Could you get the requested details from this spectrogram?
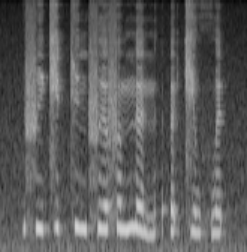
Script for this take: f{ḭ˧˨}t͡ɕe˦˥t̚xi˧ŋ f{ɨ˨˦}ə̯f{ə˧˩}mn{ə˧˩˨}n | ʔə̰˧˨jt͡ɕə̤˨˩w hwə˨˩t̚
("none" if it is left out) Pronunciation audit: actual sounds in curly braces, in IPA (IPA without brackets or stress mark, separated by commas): i˧, ɨ˨˦, ə˨˦, ə˧˩˨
